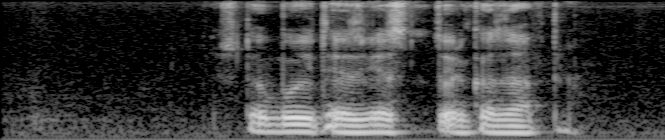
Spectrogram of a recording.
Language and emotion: Russian, neutral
